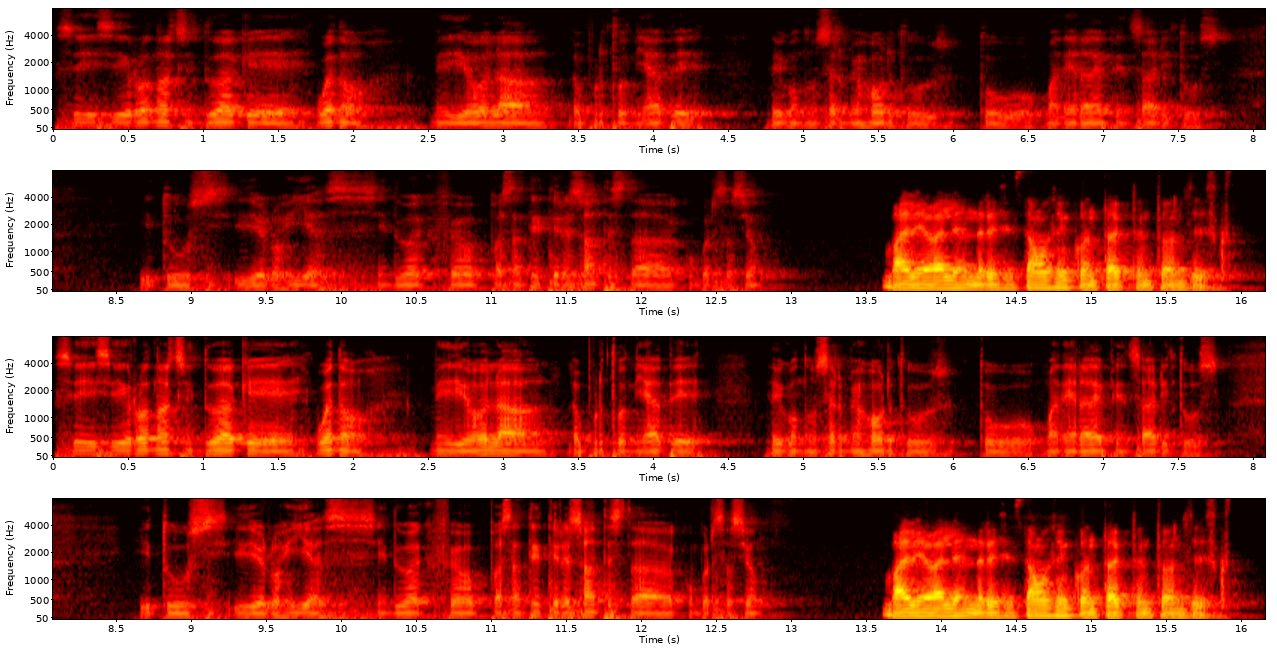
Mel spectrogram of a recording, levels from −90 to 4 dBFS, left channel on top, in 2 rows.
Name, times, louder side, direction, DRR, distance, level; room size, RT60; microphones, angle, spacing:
voice 1, 0.0-4.3 4.8-8.2 8.7-12.8, right 3 dB, 55° right, 0.7 m, -42 dB
voice 2, 13.6-15.9, right 1 dB, 10° right, 0.4 m, -28 dB
12.5 x 11.5 x 3.3 m
head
